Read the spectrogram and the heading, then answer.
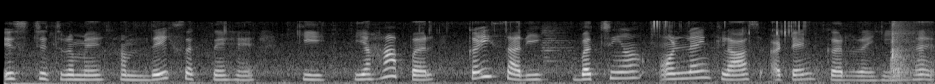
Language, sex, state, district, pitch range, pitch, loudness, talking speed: Hindi, female, Madhya Pradesh, Dhar, 220-260 Hz, 230 Hz, -18 LUFS, 120 wpm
